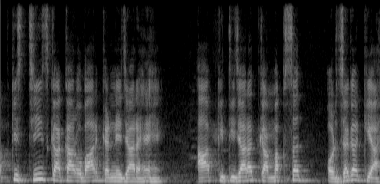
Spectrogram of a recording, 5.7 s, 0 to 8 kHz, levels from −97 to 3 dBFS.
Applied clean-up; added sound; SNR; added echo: none; none; none; none.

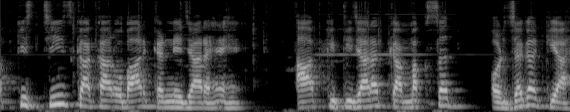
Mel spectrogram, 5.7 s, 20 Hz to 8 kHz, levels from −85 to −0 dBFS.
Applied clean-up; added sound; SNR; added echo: classical method log-MMSE.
